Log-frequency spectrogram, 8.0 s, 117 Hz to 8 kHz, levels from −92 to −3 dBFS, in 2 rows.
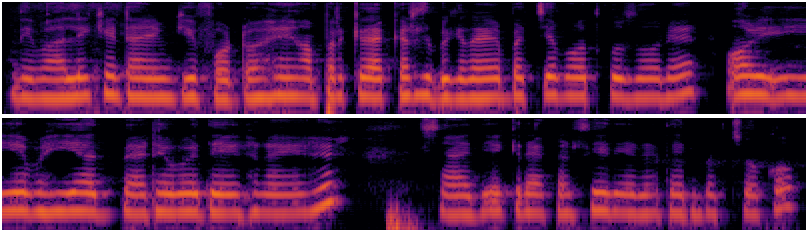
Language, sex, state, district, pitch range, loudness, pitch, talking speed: Hindi, male, Bihar, Purnia, 225-235 Hz, -40 LUFS, 230 Hz, 260 wpm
